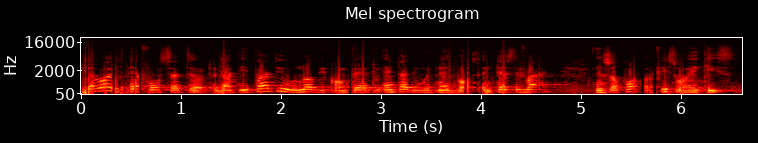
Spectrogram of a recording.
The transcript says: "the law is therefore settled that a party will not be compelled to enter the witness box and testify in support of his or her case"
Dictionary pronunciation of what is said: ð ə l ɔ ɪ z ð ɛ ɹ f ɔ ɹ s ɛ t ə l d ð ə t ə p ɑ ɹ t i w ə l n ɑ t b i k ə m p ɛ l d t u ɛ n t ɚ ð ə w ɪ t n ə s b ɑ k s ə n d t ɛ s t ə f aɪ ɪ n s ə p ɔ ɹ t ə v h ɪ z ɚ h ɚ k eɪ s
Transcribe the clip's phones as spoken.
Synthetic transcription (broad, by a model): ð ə l ɔ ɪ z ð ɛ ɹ f ɔ s ɛ t ə l d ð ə t ə p ɑ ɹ t i w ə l n ɑ t b i k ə m p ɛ d t u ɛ n t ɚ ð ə w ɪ t n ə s b ɑ k s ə n t ɛ s t ə f aɪ ɪ n s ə p ɔ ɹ t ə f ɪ s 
